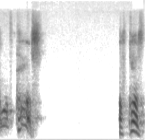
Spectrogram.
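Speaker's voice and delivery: very high, eager, delighted voice.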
